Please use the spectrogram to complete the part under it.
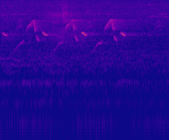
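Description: Honey bees buzzing in a hive around queen cages holding virgin queens: a faint, steady hum with brief, high-pitched whining tones rising over it.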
